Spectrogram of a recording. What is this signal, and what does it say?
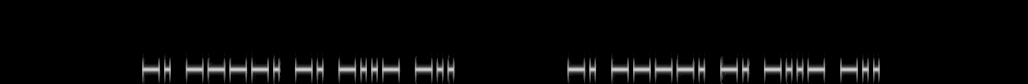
Morse code, heard as a keyed tone, about 22 wpm, 700 Hz. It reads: N9NXD N9NXD
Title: USA Call Signs - 5 Characters - Repeated 2x - 22wpm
